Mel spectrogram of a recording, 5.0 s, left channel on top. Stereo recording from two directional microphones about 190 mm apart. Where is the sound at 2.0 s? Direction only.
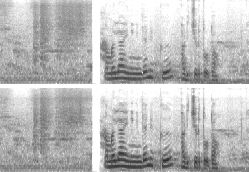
25° right (ahead or behind).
